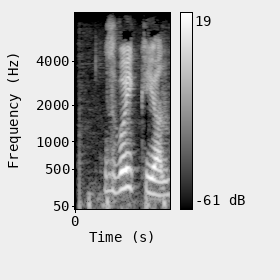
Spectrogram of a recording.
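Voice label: "звӧйкйӧн", Komi, female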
